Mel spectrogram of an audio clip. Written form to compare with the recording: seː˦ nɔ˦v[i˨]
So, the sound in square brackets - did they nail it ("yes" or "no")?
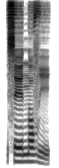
yes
